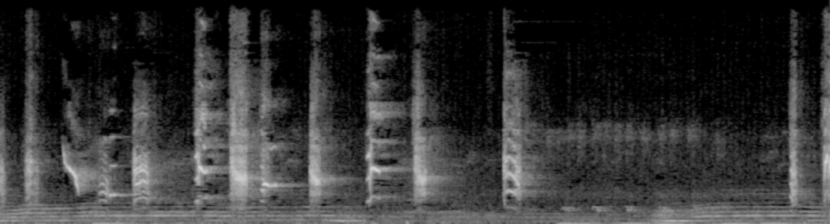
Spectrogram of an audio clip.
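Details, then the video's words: Drongo giving harsh, rasping calls, a series of short broadband bursts about every half second with brief pauses, over a steady low humming drone with faint overtones. "Sri Gunting Gacor Isian Suara Kasar"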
